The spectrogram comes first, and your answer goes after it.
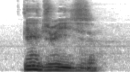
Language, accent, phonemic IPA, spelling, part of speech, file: French, Canada, /de.dɥiz/, déduise, verb, LL-Q150 (fra)-déduise.wav
- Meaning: first/third-person singular present subjunctive of déduire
